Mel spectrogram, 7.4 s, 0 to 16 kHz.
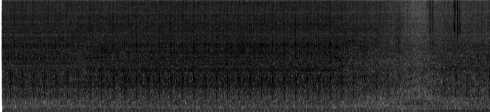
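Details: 2017 Ford 3.5 EcoBoost at 55k miles, idling: light, fairly regular tapping, about three per second, over the engine hum; possible engine knock, cause not confirmed.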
